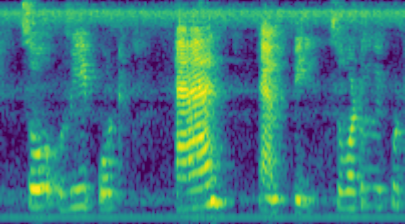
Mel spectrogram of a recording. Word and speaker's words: MP: Okay, so here we write an MP, because children, though it is starting with consonant letter, but the sound we are having here is vowel sound, so we put an MP.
